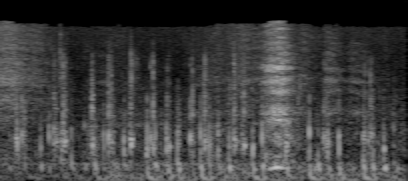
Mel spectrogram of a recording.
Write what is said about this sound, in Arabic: ما هذا؟ أسمع ركض حصان وراءنا هل هو أحد رجالك؟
